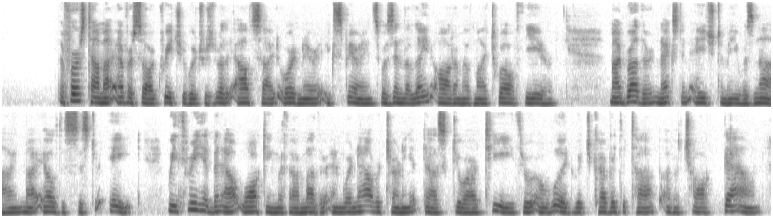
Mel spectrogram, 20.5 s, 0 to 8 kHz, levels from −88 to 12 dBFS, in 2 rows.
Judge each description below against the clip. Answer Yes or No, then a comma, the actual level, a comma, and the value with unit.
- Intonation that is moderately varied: No, narrow, 2.2 semitones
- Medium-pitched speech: No, low, 130 Hz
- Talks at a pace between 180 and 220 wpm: Yes, average, 190 wpm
